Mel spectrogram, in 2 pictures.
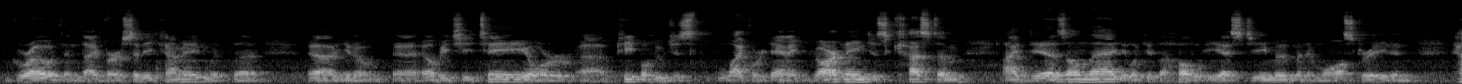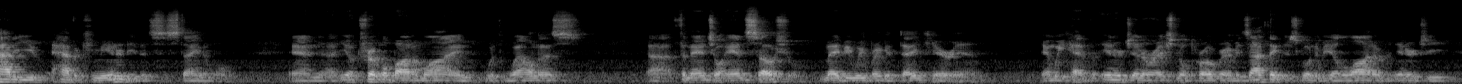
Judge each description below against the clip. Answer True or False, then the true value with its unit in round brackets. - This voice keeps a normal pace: True (160 wpm)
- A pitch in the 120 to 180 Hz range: False (100 Hz)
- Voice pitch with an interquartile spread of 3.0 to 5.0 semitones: False (2.5 semitones)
